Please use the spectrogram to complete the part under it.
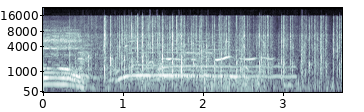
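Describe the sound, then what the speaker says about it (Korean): Crowd at an outdoor election campaign rally in Incheon claps and cheers steadily, with a sustained shouting tone and a dense wash of hands beneath, voices of the crowd mixing in throughout. "다시 한번 박수 주시기 바랍니다"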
